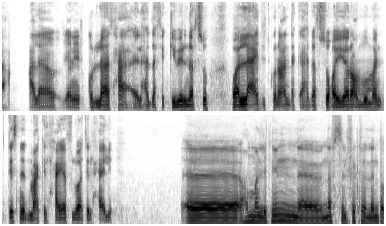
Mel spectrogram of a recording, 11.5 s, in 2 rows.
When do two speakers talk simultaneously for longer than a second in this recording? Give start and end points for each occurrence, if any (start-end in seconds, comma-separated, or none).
none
